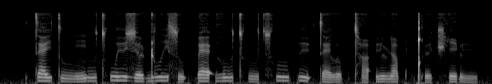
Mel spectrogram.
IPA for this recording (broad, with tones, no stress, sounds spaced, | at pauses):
t̪ æ˧ i̯ t̪ uː˨ ŋ uː˧ tʰ w y˦ z ø˧ ɖ uː˦ i̯ s u˨ ʔ ɓ æ˦ ʔ ɦ u˦ tʰ uː˨ t͡sʰ uː˦ p yː˦˨ ʔ t̪ æ˨ l o˧ p tʰ ɑ˨ ʔ yː˦ ɳ ɑ˦˨ p ǃʼ ø˨ t͡ʃʰ i˧ ɽ yː˨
